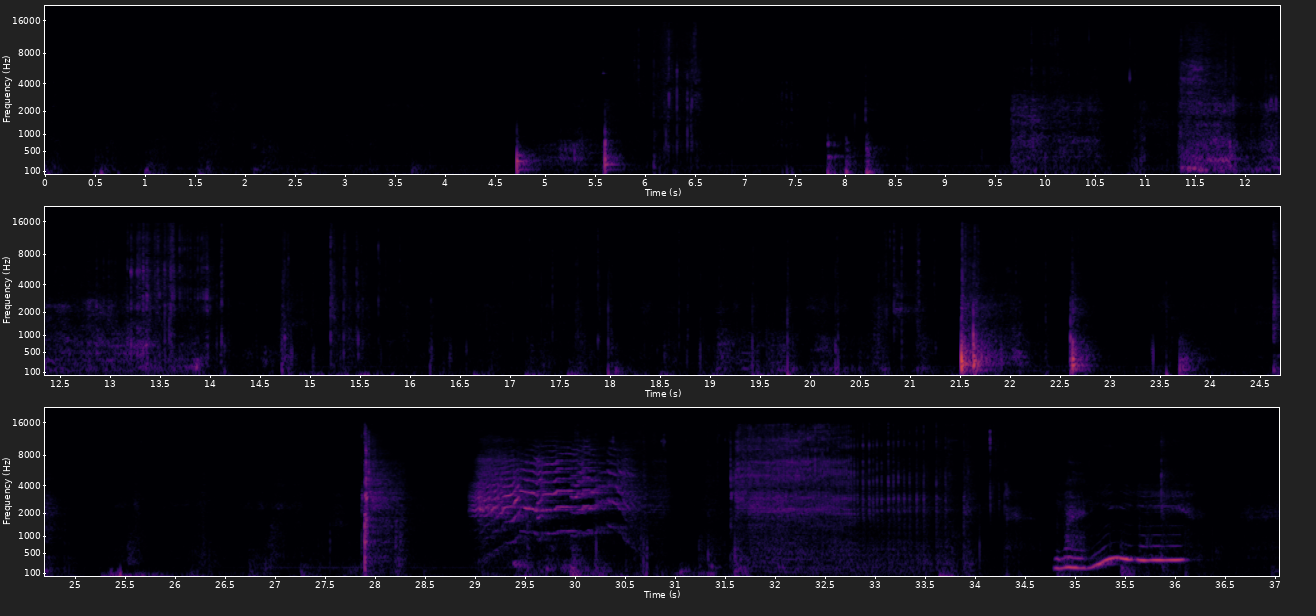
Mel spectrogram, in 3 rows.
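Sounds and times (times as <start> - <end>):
plastic wrapping crinkling: 5.9 - 6.8, 12.4 - 19.6, 20.6 - 21.6
door hinge creaking: 29.0 - 30.7.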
